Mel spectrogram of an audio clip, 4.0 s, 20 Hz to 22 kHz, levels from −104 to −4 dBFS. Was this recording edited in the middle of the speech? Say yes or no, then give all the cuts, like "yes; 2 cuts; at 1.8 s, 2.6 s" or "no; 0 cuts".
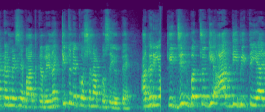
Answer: yes; 1 cut; at 2.4 s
